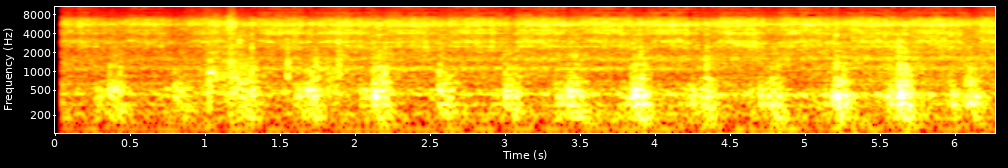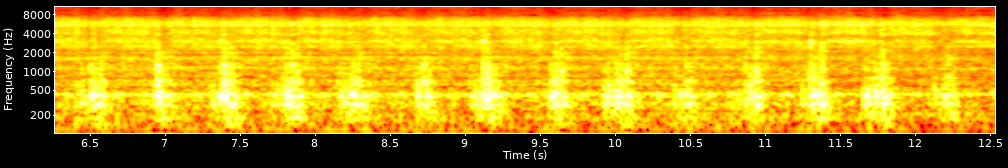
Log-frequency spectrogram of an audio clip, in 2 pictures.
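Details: 2004 Nissan Quest SL: steady rhythmic knocking about two per second over hissy background, reported as grinding; front drive axle not seated in transmission, fixed by tightening the hub nut with a torque wrench.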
